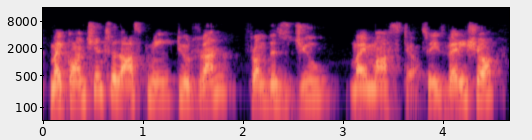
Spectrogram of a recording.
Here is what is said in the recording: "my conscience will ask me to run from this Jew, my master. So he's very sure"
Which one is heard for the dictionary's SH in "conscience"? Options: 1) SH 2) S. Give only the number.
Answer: 1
